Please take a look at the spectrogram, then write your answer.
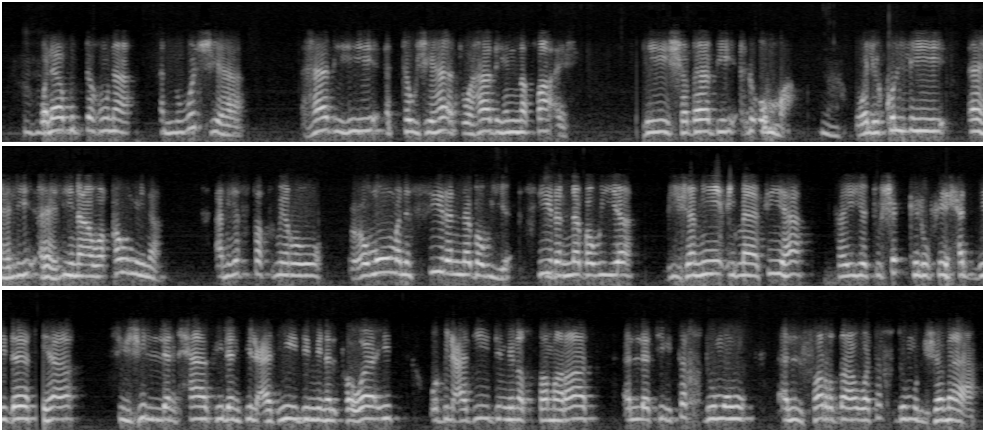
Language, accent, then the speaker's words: Arabic; Morocco; وفي بلدنا المغرب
